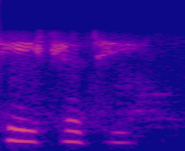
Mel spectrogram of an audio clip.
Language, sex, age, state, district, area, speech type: Punjabi, female, 18-30, Punjab, Muktsar, urban, conversation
